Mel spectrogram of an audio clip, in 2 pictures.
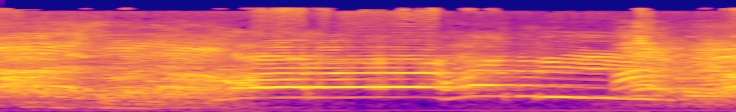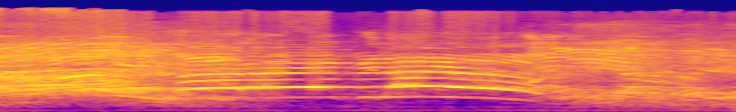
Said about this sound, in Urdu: نعرہ تکبیر، ایسے نعرہ نے لگائے، زور سے نعرہ لگائے، نعرہ تکبیر، نعرہ رسالت،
